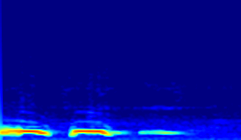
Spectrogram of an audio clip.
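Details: Two loud, low, steady coos from a spotted dove decoy calling wild doves in the morning, the second slightly falling at its end, followed by a soft fading hum-like note.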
